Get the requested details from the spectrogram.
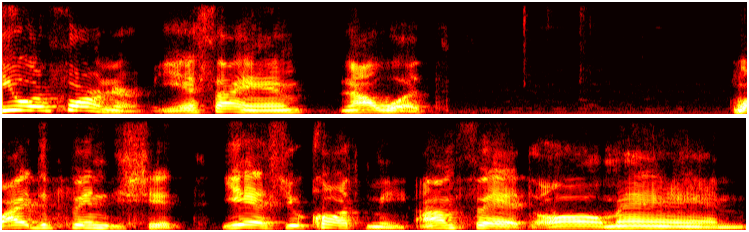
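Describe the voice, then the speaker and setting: A man with a Russian accent speaks fairly slowly at a fairly high pitch, with lively intonation and very even loudness. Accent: Russian-sounding. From Portugal. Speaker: panelist. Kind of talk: heated debate.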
